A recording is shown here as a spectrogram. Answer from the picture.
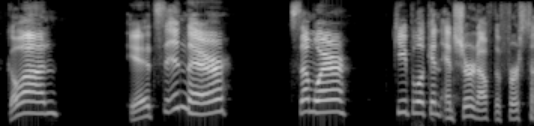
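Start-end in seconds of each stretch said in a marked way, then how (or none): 0.1-5.9 very high, loud, very slow, drawn-out call. Retelling how kids were urged to keep searching, imitating Mark Summers' tone. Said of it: "you can hear the tone in Mark Summers' voice".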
